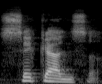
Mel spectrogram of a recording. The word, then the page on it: secanca: secanco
